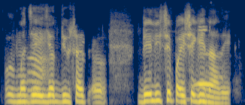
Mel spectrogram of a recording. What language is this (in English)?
Marathi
